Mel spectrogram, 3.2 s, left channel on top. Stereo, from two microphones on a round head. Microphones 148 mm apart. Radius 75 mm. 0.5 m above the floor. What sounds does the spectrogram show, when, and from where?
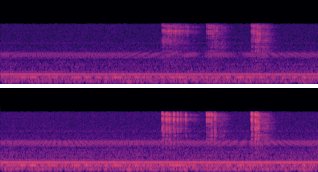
1.6 s cutlery clinking: 65° right (ahead or behind), 4 m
